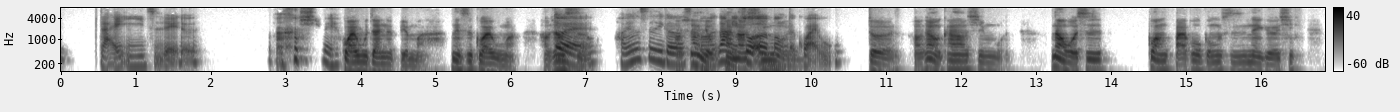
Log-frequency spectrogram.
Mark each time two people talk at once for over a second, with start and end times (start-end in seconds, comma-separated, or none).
8.2-10.0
